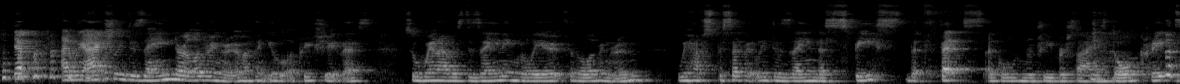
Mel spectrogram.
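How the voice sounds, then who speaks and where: A woman with a Glaswegian accent speaks at a fairly low pitch, her pitch varying in an ordinary way. Audible echo from the room surrounds her voice. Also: fairly quick pace. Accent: Glaswegian Scottish. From Scotland, Glasgow. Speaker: branding photographer. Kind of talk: podcast interview.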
